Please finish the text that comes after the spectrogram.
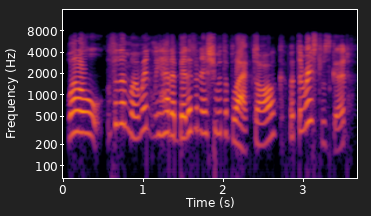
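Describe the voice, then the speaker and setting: Woman as a high-voiced, curious young heroine. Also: lively intonation, fast, no room sound, muffled recording. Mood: unsure. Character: young human heroine, curious, unsure, plain-spoken. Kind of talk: first-person visual novel narration and dialogue.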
